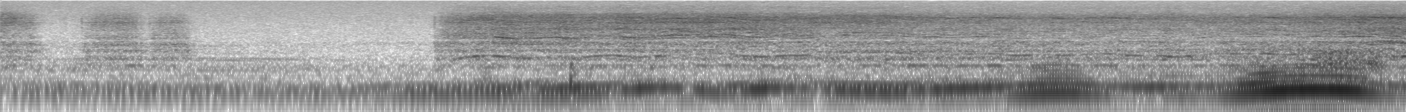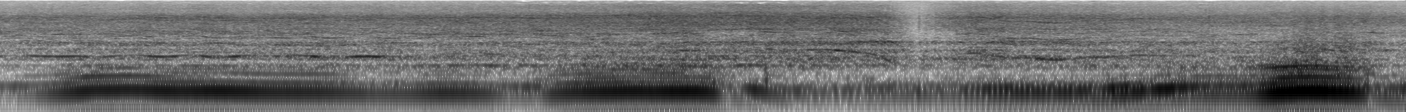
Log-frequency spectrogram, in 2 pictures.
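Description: Off-road Jeep's engine revving hard in repeated surges as the truck winches itself up a steep bank, its pitch climbing and dropping every second or two. It starts faint and grows louder, with the loudest rev near the end.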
